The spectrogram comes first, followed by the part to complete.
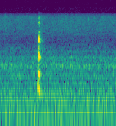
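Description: A single short, sharp vocal sound, about three quarters of a second in, over steady low background noise.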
